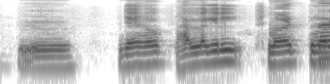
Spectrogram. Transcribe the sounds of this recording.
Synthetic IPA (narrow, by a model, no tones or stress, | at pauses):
d͡ʒajɦok̚bʱalːaɡelismaɾʈ̚t̪ʊma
